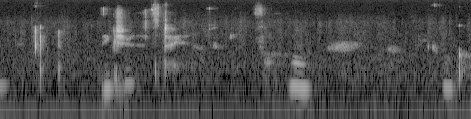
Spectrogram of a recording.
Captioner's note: whispers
